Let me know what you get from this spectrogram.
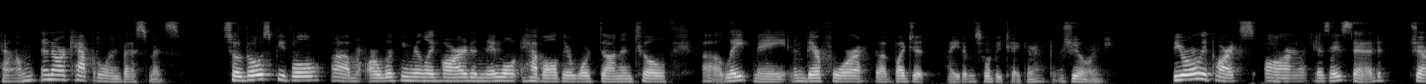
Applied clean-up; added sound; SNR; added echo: neural mask model DeepFilterNet 3.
